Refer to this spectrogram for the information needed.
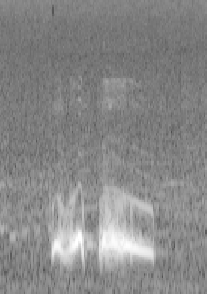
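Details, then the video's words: Spotted dove decoy call meant to attract other doves: a wavering double coo running straight into a long, steady, gently falling coo. "tieng chim cu moi gay goi cu moi gay hay"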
